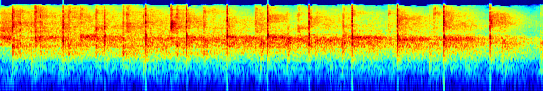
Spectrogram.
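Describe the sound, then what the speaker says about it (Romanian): Audience applause at a cultural caravan event in Vâlcea, Romania, dense and loud continuous clapping with scattered sharper claps throughout. "vă rog să-l aplaudați"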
